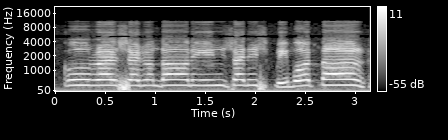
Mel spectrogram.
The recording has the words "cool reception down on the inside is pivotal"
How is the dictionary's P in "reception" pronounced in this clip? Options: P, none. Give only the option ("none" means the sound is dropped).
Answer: none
